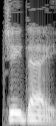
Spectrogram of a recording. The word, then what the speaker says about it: GDAE: The Global Development and Environment Institute (GDAE), pronounced G-Day, is a research center at Tufts University founded in 1993.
